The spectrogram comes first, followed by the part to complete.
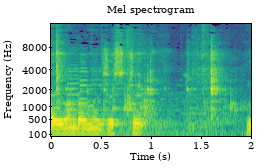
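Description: Hand mixing chopped onion, coriander leaves and soaked chickpeas in a plastic tub: rustling and light knocks of the ingredients against the container. A man's voice holds a drawn-out vowel for about half a second at the start.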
